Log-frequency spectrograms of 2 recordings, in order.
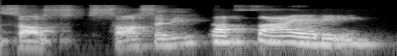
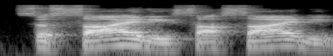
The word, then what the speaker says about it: Saucity: And how do you pronounce that? Saucity? Society. Yes, I would never have got that.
